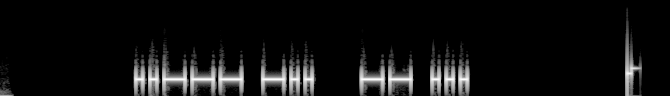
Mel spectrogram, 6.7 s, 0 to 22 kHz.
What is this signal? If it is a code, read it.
Morse code, heard as a keyed tone, about 17 wpm, 700 Hz. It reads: 2D MS
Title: Field Day Exchanges Encore - 17wpm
